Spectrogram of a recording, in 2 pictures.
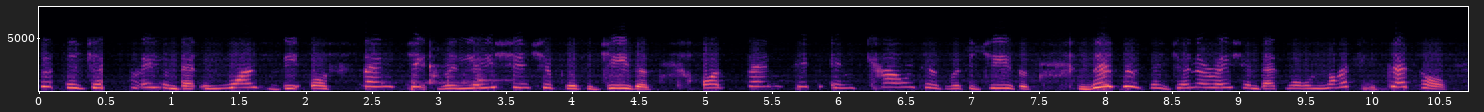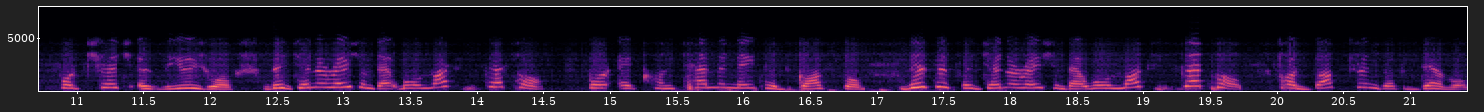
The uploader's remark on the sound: Phone/Internet Prayer Conference Call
